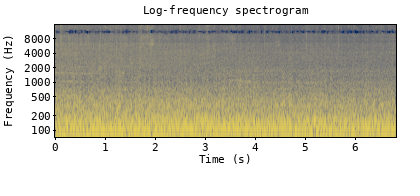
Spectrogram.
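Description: Boeing 777's twin jet engines at takeoff thrust during the takeoff roll, heard from inside the cabin as a loud, steady low rumble.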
